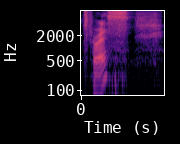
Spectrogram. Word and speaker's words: Tres: Tres is a Spanish word for ThreeJS, and it's pronounced Tres, and in reference of the library.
